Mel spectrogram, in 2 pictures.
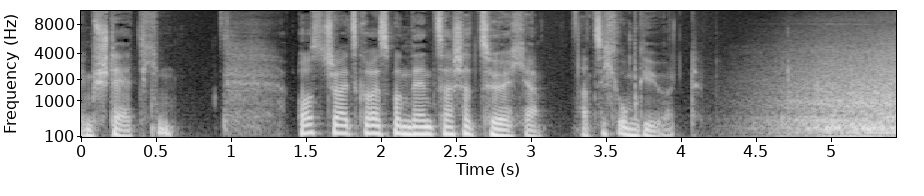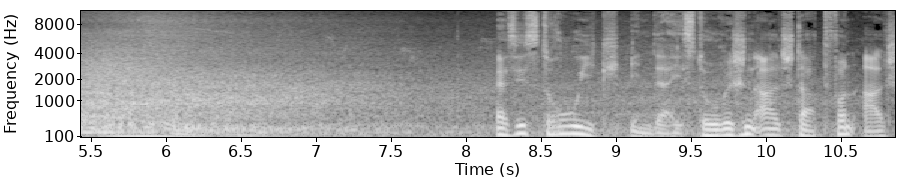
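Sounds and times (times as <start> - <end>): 
speech: 0.0 - 4.2, 8.2 - 10.8
single car driving past on a street: 4.3 - 10.2.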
